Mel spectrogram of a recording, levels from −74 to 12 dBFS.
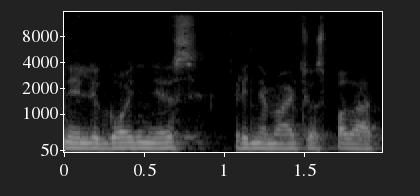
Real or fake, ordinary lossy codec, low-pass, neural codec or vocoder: real; MP3, 64 kbps; 14.4 kHz; none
